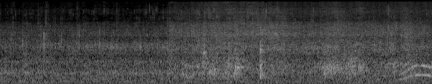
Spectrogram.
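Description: Eggplant stir-fried in a wok with dark soy sauce sizzles steadily as a spatula scrapes and stirs, a soft, even frying hiss with light clinks, no voices.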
